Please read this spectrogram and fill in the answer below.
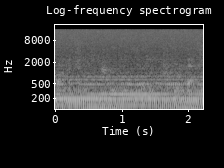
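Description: Church organ holding a steady sustained chord.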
